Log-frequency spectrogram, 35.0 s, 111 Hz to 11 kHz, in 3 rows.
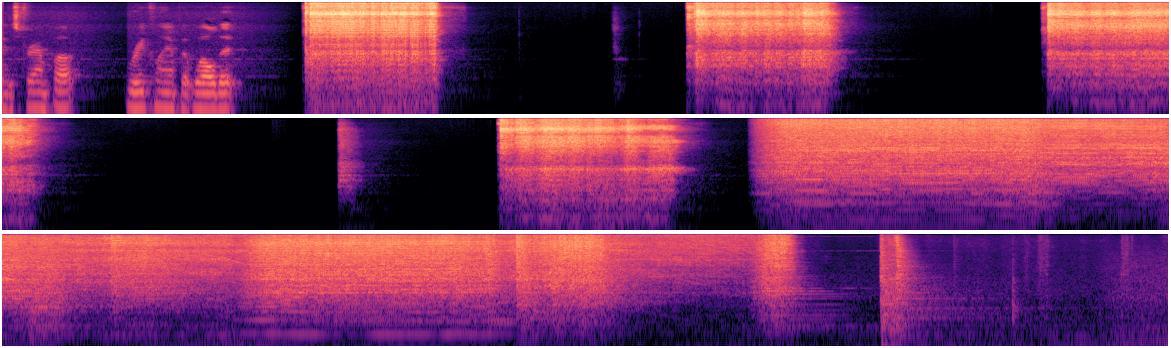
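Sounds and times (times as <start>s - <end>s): angle grinder grinding sheet metal: 19.2s - 31.4s.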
